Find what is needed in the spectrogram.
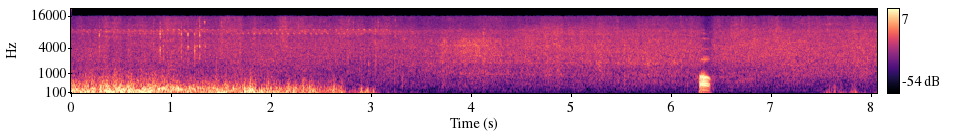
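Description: Wind buffeting the microphone: a loud, uneven low rumble for about three seconds that stops abruptly, leaving a quiet outdoor background with one brief short sound a little after six seconds.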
